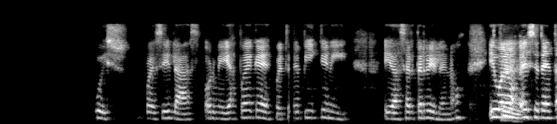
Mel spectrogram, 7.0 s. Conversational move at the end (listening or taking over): listening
